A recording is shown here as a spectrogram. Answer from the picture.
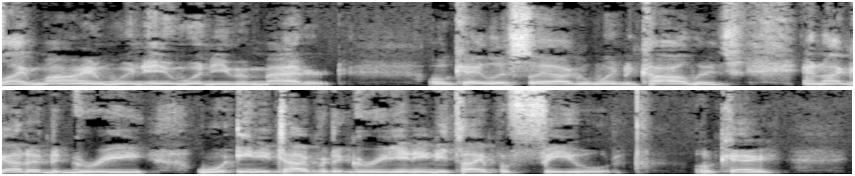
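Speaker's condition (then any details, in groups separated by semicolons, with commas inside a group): Cleft lip and palate; present from birth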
